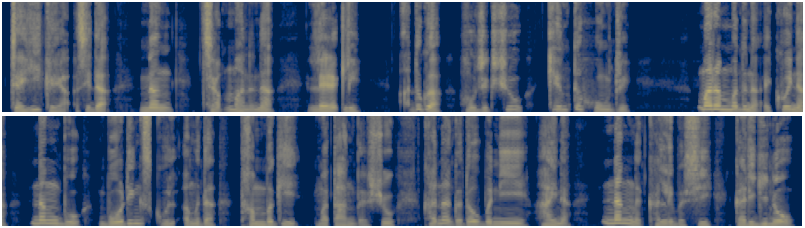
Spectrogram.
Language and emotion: Manipuri, surprised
